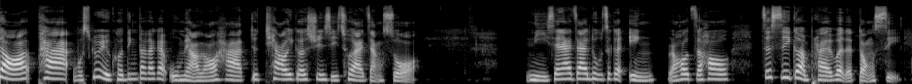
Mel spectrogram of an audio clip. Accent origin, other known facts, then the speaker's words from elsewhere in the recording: Malaysia; now in Taiwan; 我们是两位来自 Malaysia，目前在台湾工作的台湾社畜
